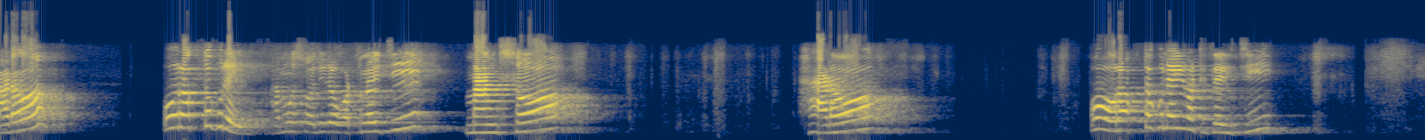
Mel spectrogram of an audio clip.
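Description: A woman speaks clearly and slowly nearby, as if teaching.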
